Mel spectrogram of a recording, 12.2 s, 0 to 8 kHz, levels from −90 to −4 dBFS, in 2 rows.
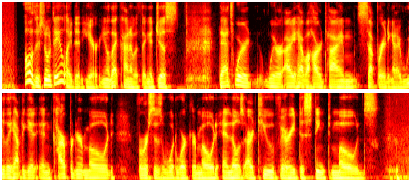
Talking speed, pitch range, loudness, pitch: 210 wpm, 95-115 Hz, -18 LUFS, 100 Hz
